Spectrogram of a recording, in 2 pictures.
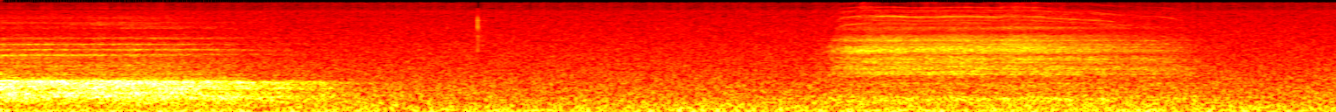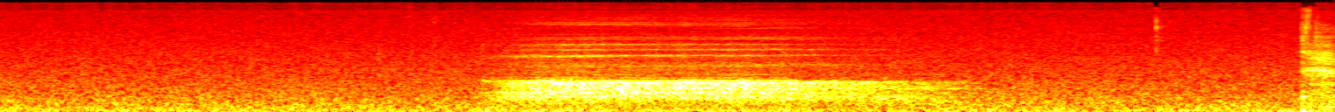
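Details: Physiotherapist-demonstrated repeat ACBT thoracic expansion exercise, hands on outer ribs: slow deep breaths in through the nose, three-second hold, long breath out through the mouth, between breathing-control sets.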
